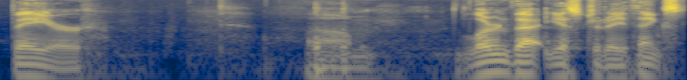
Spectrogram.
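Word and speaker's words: Bexar: of Texas county of Bayer that X is pronounced like a y Bayer um learned that yesterday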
